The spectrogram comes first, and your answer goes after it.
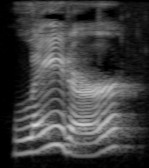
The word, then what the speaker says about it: later: Now for later, you're gonna have a long a sound. You're gonna start with really wide open a mouth for that, and then move to a smile.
